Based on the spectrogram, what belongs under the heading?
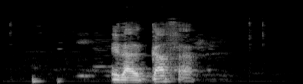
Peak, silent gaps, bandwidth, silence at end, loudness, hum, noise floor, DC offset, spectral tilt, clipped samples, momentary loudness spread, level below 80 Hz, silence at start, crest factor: -2 dBFS; none; 9.2 kHz; 1.05 s; -17 LUFS; none; -58 dBFS; under 0.1%; -5.5 dB/octave; under 0.1%; 24 LU; -66 dBFS; 0.3 s; 20 dB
